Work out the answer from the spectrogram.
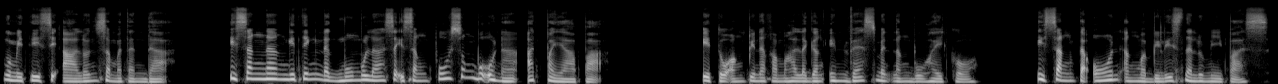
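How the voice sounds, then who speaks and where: A woman reading a scripted, sentimental romance story as narrator, in a measured and earnest storytelling manner. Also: deep voice, animated, darkish tone, dry recording, clean studio sound.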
